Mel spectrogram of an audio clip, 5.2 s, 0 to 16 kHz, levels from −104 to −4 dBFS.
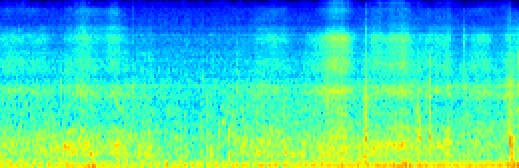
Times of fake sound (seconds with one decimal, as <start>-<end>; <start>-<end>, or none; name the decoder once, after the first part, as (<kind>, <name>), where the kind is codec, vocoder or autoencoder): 0.0-5.2 (autoencoder, DAC-VAE)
